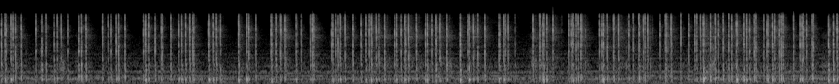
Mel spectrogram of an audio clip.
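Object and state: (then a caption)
Plastic deli container. Long nails tap and scratch the sides of an empty, hollow, translucent plastic deli container standing upright. Rapid, dry, bright clicks and crackly scraping come in quick clusters with brief pauses, each tap dying away almost at once.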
